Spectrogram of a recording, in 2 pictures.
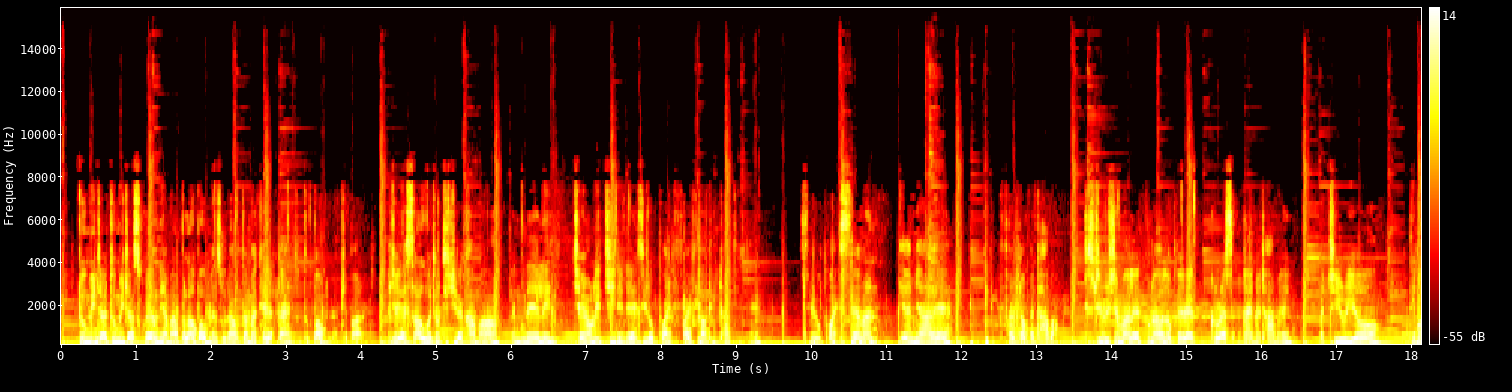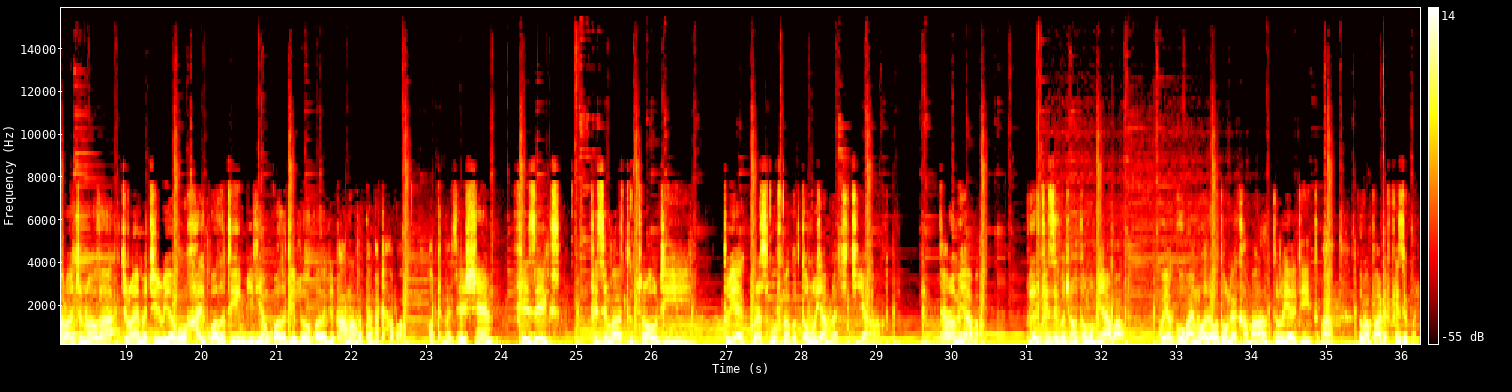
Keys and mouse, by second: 0.0-25.1 shift+drag, 5.1 KP_0, 13.2-14.4 middle drag, 25.1-25.8 middle drag, 25.8-36.2 drag, 29.3 shift+space, 32.2 shift+space.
